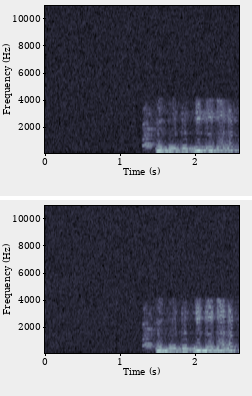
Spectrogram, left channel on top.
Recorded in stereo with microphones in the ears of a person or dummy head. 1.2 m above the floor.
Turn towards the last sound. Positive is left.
turn(degrees=-25)  # may be behind; listen again after turning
